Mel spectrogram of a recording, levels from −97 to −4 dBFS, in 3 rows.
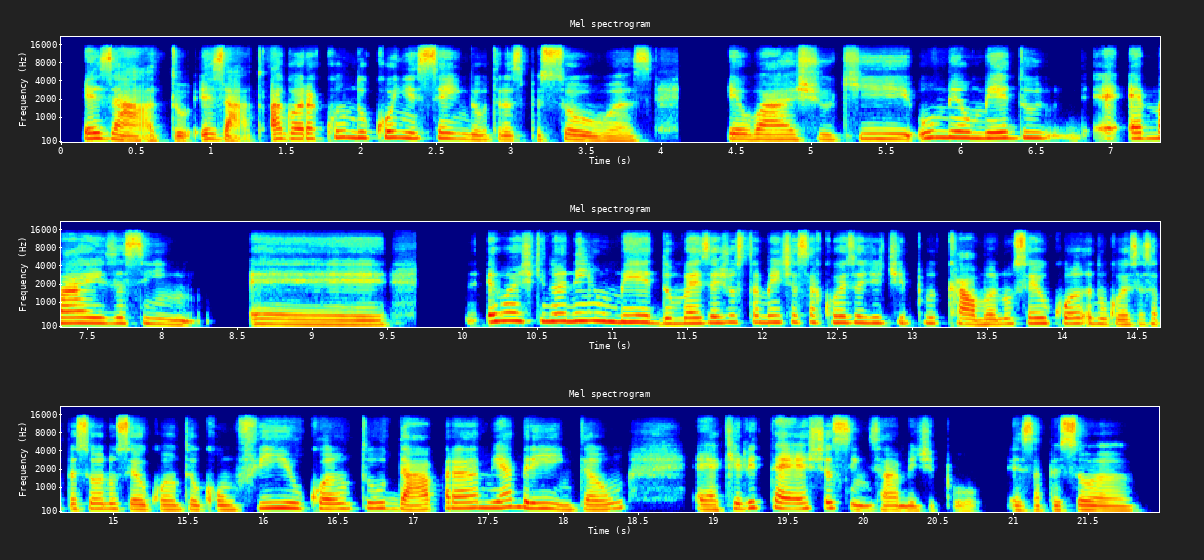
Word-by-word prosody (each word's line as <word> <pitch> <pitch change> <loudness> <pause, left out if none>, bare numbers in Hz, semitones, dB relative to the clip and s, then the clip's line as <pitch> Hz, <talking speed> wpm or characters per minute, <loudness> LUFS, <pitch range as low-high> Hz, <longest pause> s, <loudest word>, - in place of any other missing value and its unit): Exato, 195 -7 +2
exato, 180 -1 0
agora 195 +2 +3
quando 230 +3 -2
conhecendo 215 -6 +2
outras 155 -2 -3
pessoas, 140 -6 0 0.5
eu 185 -1 0
acho 175 0 +1
que 190 +1 -3
o 225 +3 +1
meu 245 -1 +2
medo 225 +5 0
é 300 +1 -2
é - - +1
mais, 220 0 +3
assim, 210 -3 -1 0.4
eh, 170 -3 -1 0.7
eu 280 +3 +4
acho 310 -1 0
que 290 - -2
não 290 - +3
é - - +2
nem 305 +2 +1
um 295 - +2
medo, 255 -6 +1
mas 210 +3 +1
é 235 - +3
justamente, 250 +1 -2
essa 250 0 +1
coisa 240 -1 -1
de 225 0 -2
tipo 220 -1 -7
calma, 180 -3 +2
eu - - -1
não 190 +2 -4
sei 210 0 +4
o 215 - 0
quan 210 0 -2
não 190 -2 -4
conheço 175 -1 -2
essa 190 +1 -5
pessoa, 185 +1 0
não 190 - -2
sei 180 -1 +5
o 175 - +1
quanto 170 0 -4
eu 165 - -1
confio, 215 +7 0
quanto 195 +2 -1
dá 180 -2 +2
pra 215 +4 +1
me 230 0 +1
abrir, 230 -5 +1
então, 170 +4 -3 0.5
é 175 - -1
aquele 195 +6 -1
teste, 215 -2 +2
assim, 195 -8 +2
sabe, 155 -2 -2
tipo, 145 +1 -11 0.2
essa 150 -1 +1
pessoa, 150 -3 +3
eh, - - -28
195 Hz, 175 wpm, -23 LUFS, 175-225 Hz, 0.7 s, sei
